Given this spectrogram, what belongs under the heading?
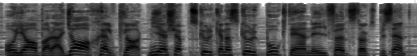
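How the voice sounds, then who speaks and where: A man co-hosting a podcast who tells a story with animated energy and acts out the other people's lines. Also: high-pitched, faint music behind. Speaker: podcast co-host. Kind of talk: casual storytelling chat.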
